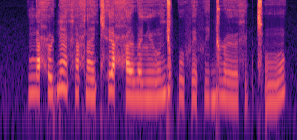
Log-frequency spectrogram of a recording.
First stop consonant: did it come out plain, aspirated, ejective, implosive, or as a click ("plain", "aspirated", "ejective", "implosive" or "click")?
implosive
